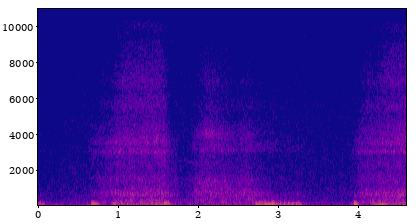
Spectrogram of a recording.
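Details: Sleeping English bulldog breathing noisily, with softer, snorting snores in short low bursts roughly every one to two seconds over a faint background hiss.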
